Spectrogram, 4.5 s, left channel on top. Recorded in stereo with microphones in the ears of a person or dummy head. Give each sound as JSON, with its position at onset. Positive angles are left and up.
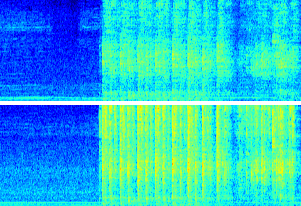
{"t": 1.5, "sound": "typing on a keyboard", "side_deg": -65, "distance_m": 1.1}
